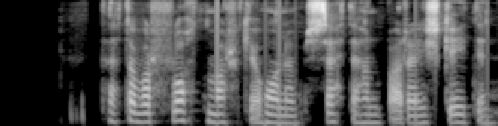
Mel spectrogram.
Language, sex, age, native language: Icelandic, female, 30-39, Icelandic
